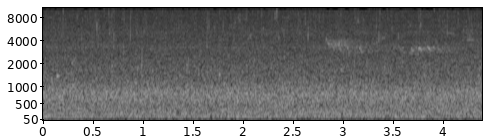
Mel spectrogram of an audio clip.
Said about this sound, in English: You start walking towards this waterfall and begin to feel the mist on your face and hands as you approach it.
